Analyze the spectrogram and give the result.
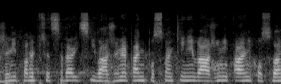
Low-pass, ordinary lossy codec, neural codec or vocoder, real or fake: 10.8 kHz; Opus, 16 kbps; codec, 24 kHz, 3 kbps, HILCodec; fake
